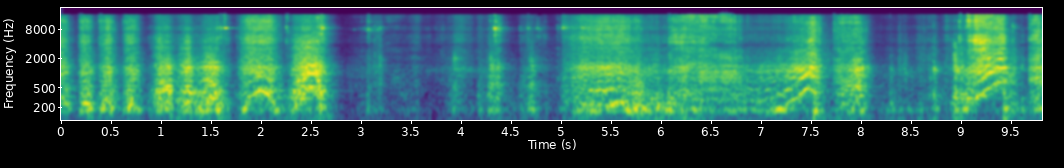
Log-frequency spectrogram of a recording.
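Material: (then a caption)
Nylon fabric. Both hands quickly brush and rub with fingertips and palms across the fabric top of a large, closed black woven-nylon suitcase lying flat on a table; the case is hollow and looks empty. The result is a run of rapid, scratchy, rasping strokes like sawing or filing. They dip quieter in the middle, then return as steadier continuous rubbing.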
